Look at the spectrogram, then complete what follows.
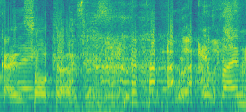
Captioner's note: everyone laughs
